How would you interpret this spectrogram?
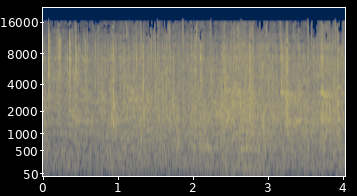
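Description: A steady, rapid ticking of a bicycle freewheel ratchet as a bicycle is pedaled runs throughout, fairly loud, over a broad hiss of outdoor noise with no pauses.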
